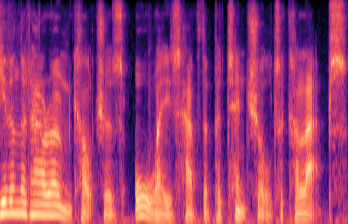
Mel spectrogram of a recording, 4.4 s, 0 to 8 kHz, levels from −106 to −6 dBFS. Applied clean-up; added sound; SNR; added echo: none; none; none; none.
